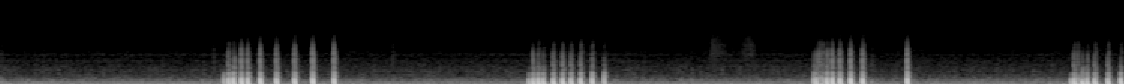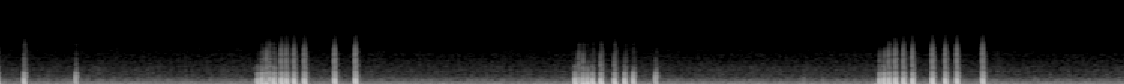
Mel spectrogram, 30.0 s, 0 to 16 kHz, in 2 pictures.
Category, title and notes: Sound effects > Other
floor creak 1
Some floor creaks to practice my recording and editing skills on. Recorded on a Shure MV6 microphone.
creaking, floor, floorboard, wood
